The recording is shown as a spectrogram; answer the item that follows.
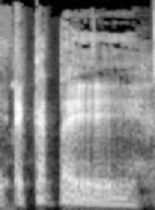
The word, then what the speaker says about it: Hecate: Except you wouldn't pronounce the H in Spanish. It'd be Hecate.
